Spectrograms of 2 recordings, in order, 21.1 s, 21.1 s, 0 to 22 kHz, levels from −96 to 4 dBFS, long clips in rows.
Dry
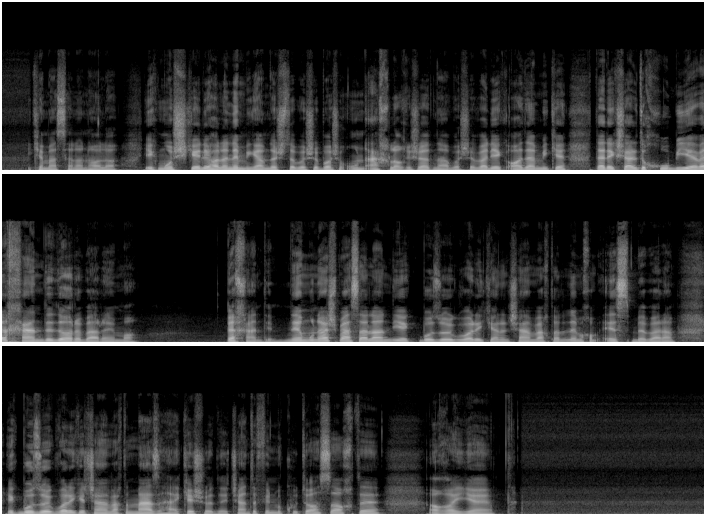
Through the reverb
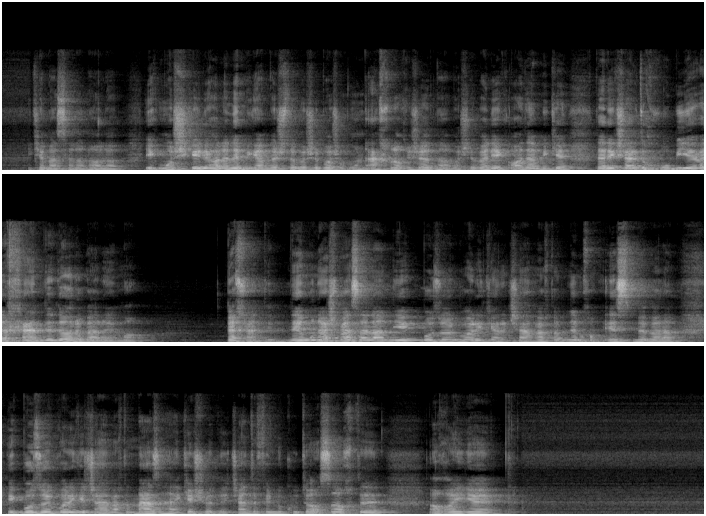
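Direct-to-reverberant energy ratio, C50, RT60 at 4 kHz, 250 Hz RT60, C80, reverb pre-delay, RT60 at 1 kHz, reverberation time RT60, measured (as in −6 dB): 0.5 dB, 10.0 dB, 1.0 s, 0.95 s, 12.0 dB, 3 ms, 1.1 s, 1.1 s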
